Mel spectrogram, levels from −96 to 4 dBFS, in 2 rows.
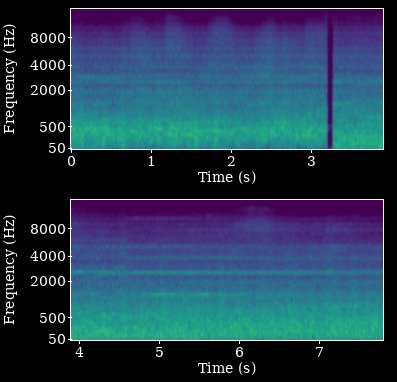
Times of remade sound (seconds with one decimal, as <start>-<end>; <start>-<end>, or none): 0.0-4.6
